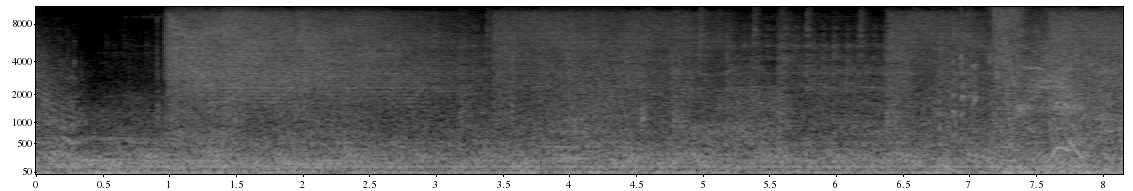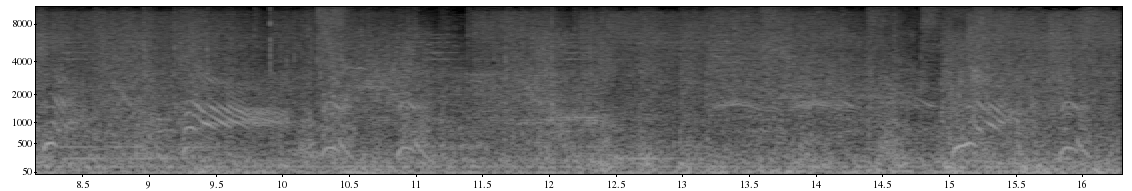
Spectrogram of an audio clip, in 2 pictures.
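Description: A magical portal whooshes and hums steadily.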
